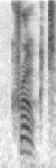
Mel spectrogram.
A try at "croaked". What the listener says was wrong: with a T ending. You're saying craw, croaked. It is crow, croaked.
